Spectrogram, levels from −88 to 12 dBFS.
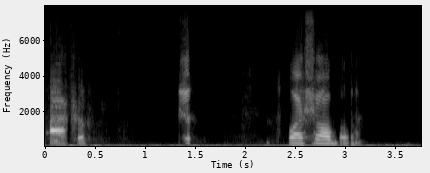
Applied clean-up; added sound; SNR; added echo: neural diffusion model UNIVERSE++.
